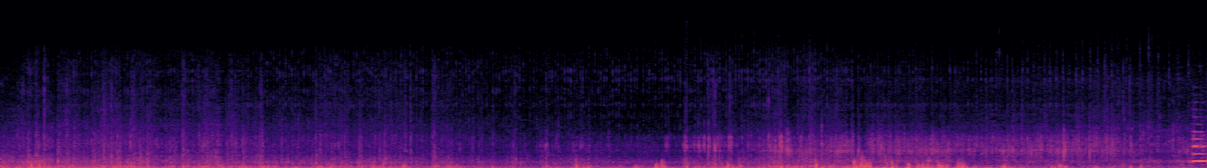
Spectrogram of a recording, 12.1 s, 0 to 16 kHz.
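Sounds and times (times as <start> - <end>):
bike clicks and rattles: 0.0 - 11.9
bike tyres rolling over gravel: 0.0 - 12.0
wind on microphone: 8.1 - 10.7.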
